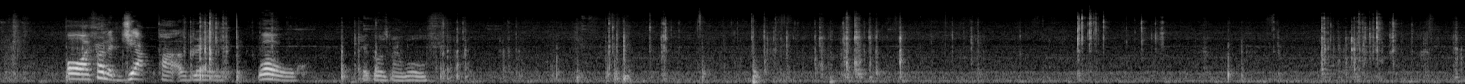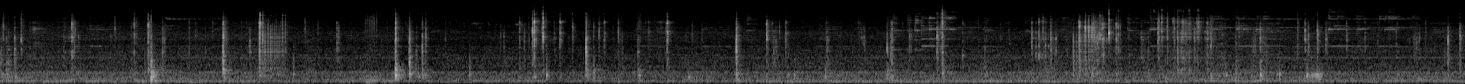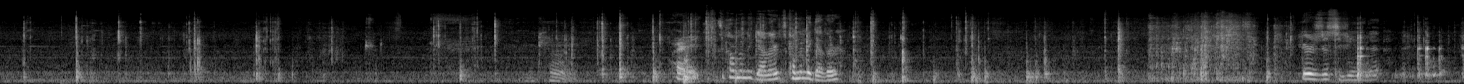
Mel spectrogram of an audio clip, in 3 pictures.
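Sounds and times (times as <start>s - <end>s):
plastic pieces clicking and rattling: 25.0s - 26.8s.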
